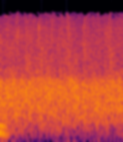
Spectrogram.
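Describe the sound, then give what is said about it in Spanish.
Steady, dense applause from an audience welcoming boys and girls who have made their first communion, a continuous wash of many hands clapping at an even, fairly loud level for the whole stretch, with no voices standing out. “A ver, pásenle, vamos a recibirlos con un fuerte aplauso estos chicos y chicas.”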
